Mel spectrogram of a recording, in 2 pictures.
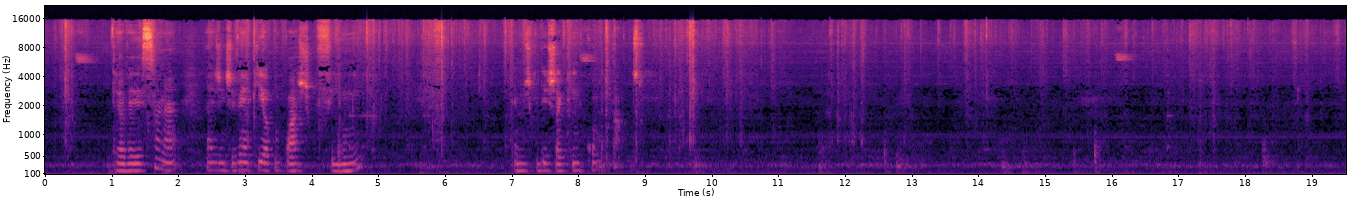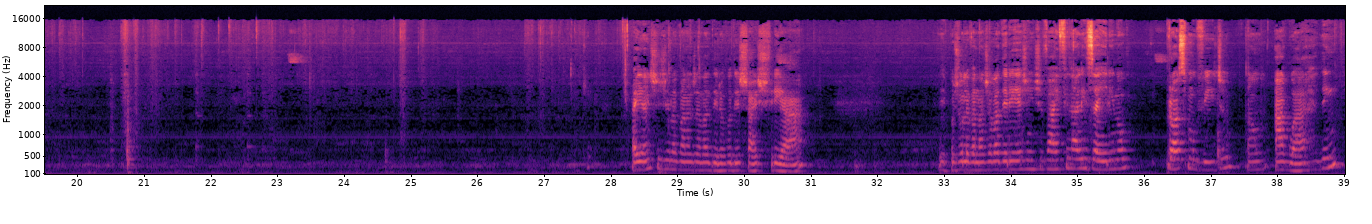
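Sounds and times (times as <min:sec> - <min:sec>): cling film crinkling: 0:00.0 - 0:01.8, 0:02.6 - 0:29.4
low hum: 0:00.0 - 0:39.0.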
